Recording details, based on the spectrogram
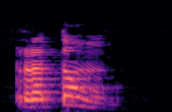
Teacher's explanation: la mayor fuerza de voz está en la sílaba ton. Le puse tilde en la O porque termina en N. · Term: sílaba tónica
